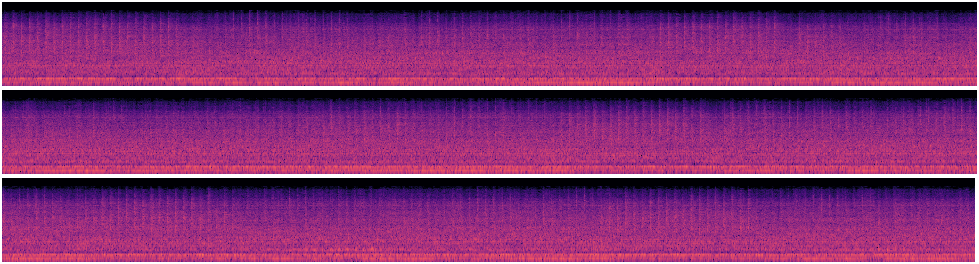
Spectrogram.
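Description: Shop-built Pullmax-style power hammer running steadily, its dies striking rapidly on a sheet of metal being worked through them. The machine has just been tightened up to take out the slop in its ram.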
